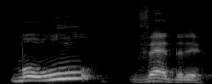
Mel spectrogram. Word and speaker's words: Mourvèdre: Bom, então eu, com esse meu estilo afoito, peguei e fiz uma matéria sobre a Mourvèdre. Eu escrevi Mourvèdre, não Mour.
